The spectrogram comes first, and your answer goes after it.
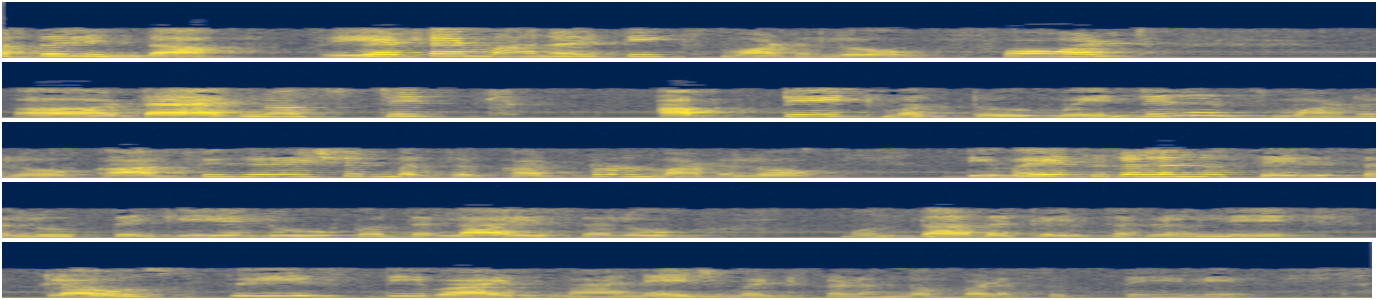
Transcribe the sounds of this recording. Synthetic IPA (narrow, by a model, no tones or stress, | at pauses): ɐd̪ɐɾind̪ɐ | ɾijɐlʈɐjmɐnɐliʈiksmaːɽɐlu | pʰaːlʈ | ɖɐjaɡnoːsʈik | ɐp̚ | ɖe̞ːʈmɐt̪ːume̞ːɳʈenensmaːɽɐlukaːnfʰiɡuɾeːʂɐnmɐt̪ːukɐɳʈɾoːlmaːɽɐlu | ɖiʋɐjsɡɐɭɐnːuse̞ːɾisɐlut̪eɡɛjɐlubɐd̪ɐlaːjisɐlu | munt̪aːd̪ɐkɛlɐsɐɡɐɭɐlːi | klɐws | beːsɖiʋajsmaːneːd͡ʒmeɳʈɡɐɭɐnːubɐɭɐsut̪ːeːʋe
